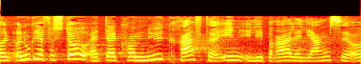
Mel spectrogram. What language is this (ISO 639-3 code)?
dan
